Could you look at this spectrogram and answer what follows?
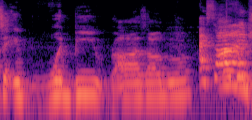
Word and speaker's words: Ra's al Ghul: Take Vandal Savage back, and T'Challa has to take on the likes of Ra's al Ghul.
